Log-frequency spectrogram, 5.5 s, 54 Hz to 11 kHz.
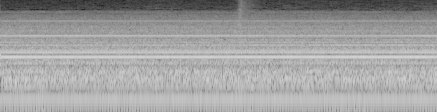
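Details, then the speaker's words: Valhalla 2703 AC voltage calibrator under repair: a constant high-pitched whine over a low mains hum; the high-voltage output, which normally drops to standby quickly, stays up. "can hear it whining, and it hasn't dropped out yet. So that's interesting."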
